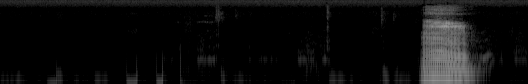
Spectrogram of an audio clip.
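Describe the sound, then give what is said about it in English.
Sparse, soft computer keyboard clicks tap out an irregular rhythm as someone quickly types up what another person is doing, then a single loud, brief voiced cry cuts in near the end. “So I'm just typing all this up here quickly as you're doing it, huh?”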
